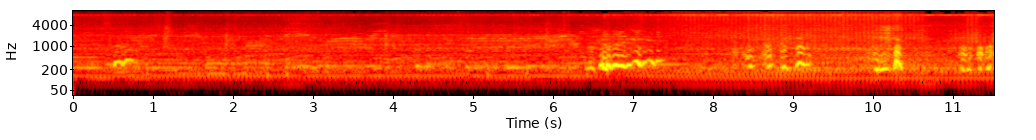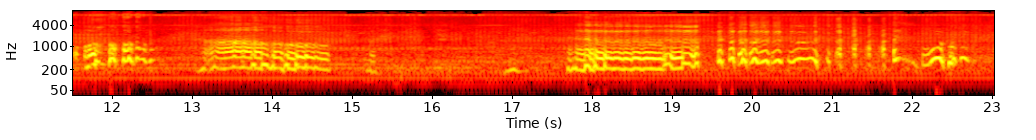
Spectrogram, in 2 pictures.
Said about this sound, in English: Oh, well, the washing machine's really going for it now.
